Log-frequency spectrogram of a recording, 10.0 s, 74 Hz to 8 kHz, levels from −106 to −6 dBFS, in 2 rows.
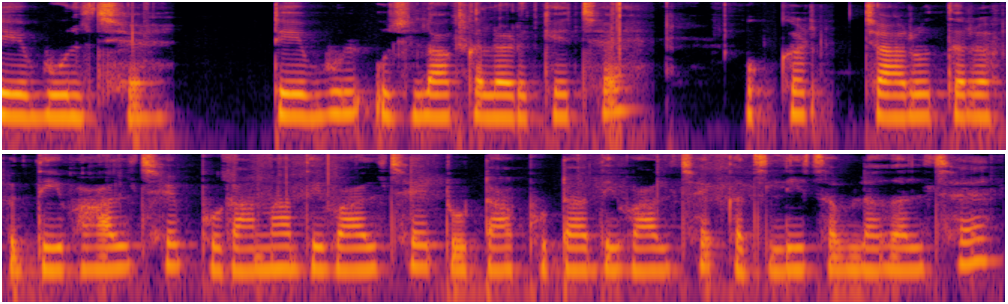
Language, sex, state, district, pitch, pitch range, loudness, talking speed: Maithili, female, Bihar, Samastipur, 215 Hz, 205-220 Hz, -32 LUFS, 130 wpm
